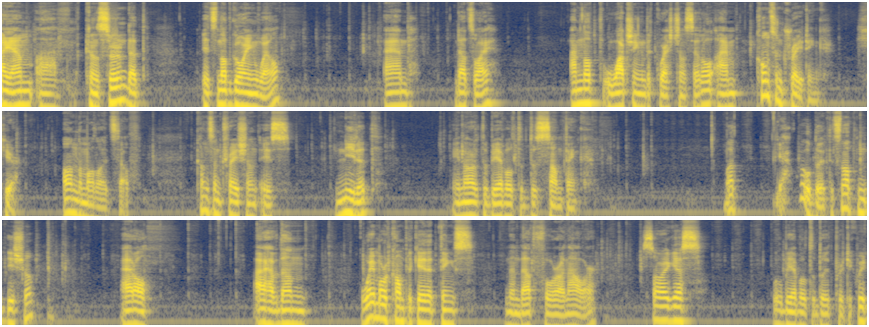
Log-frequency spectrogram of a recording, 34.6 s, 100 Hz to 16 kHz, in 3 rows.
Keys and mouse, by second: 0.1 g, 0.6 ], 1.1 ], 2.1 ], 3.1 middle click, 3.4 middle click, 3.6 ctrl+alt+middle click, 3.9 alt+middle click, 4.2 right click, 5.1 middle click, 5.4 ctrl+middle click, 5.7 middle click, 6.2 right click, 7.7 middle click, 7.9 shift+middle click, 8.2 alt+middle click, 9.0 click, 9.3 middle click, 9.6 alt+middle click, 10.5 click, 11.3 middle click, 11.7 shift+middle click, 11.9 middle click, 13.2 alt+middle click, 14.0 middle click, 14.3-15.7 drag, 15.7 middle click, 16.2 ctrl+middle click, 16.5 alt+middle click, 17.3 ctrl+alt+shift+middle click, 18.3-19.5 ctrl+drag, 19.5 middle click, 19.7 middle click, 22.2 ctrl+r, 22.6 alt+shift+middle click, 22.9 ctrl+middle click, 23.1 middle click, 23.2 1, 23.6 alt+middle click, 24.2 ctrl+click, 25.4 click, 26.9 click, 27.3 shift+middle click, 27.5 middle click, 28.7 click, 30.1 ctrl+click, 31.0 alt+shift+middle click, 31.2 middle click, 31.5 ctrl+alt+middle click, 32.9-34.6 drag.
